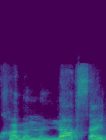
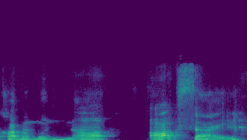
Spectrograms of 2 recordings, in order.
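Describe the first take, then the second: First: The two o sounds merge into one syllable. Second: The two o sounds are said separately. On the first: The speaker calls it right. "which we call carbon monoxide" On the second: The speaker calls it wrong. "not carbon monoxide"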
